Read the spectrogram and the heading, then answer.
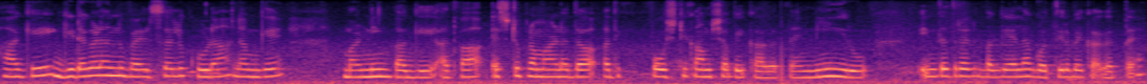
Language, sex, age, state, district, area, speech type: Kannada, female, 18-30, Karnataka, Uttara Kannada, rural, spontaneous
